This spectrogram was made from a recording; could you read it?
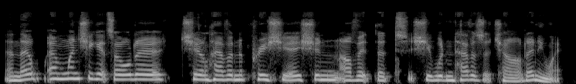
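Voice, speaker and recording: Gravelly-voiced woman host, reassuring. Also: mid-range voice, moderate pace, no echo. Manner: reassuring, supportive. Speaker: podcast host. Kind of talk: interview questions.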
